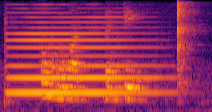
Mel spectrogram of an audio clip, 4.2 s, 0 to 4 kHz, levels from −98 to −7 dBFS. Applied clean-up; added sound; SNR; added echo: none; Bowed string instrument; -4 dB; reverberation time 1.3 s.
